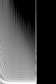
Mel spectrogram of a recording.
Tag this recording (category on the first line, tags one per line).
Instrument samples > Percussion
Distorted
gabber
Hardcore
Hardstyle
kick
Oldschool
